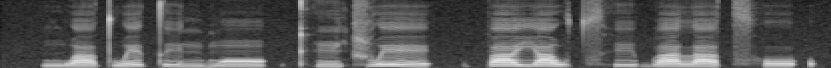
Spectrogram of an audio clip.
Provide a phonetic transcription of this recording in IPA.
ŋ w a˨˩ t̪ w e˦ t̪ i˧ n b ɔ̃˦ | kʰ ĩ˧ t͡ɕ w e˥˧ | p a˦ j a˦ w t͡sʰ i˦ b a˦ l a˥˧ t͡sʰ o˦ ʔ

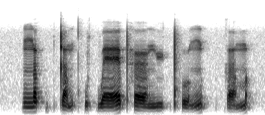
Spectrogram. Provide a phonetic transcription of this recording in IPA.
ŋ ɐ˥ k̚ ɪ˥ k̚ t̪ ɐ˨˥ m kʷʰ ɐ˨ t̚ w ɛː˨˥ pʰ œː˨ ŋ yː˨˥ k̚ pʰ ʊ˨˥ ŋ | k ɐ˨˥ m

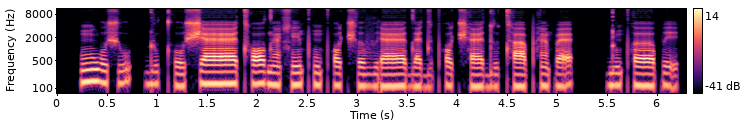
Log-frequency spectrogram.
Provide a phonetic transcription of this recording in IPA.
ũ w o ʃ u | ɖ u t̪ʰ o ʃ æː tʰ ɔ d̪ æ̃ ɬ ẽ pʰ ũ pʰ ɔ t͡ʃʰ ə v ɨ ɾ æː d̪ æ d ə pʰ ɔ t͡ʃʰ æ d u tʰ a pʰ æ̃ p æ | ɖ ũ pʰ ɐː p e

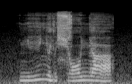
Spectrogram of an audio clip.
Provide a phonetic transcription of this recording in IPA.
ɲ iː ʎ ə j ə ɕ ɔː ɲ aː

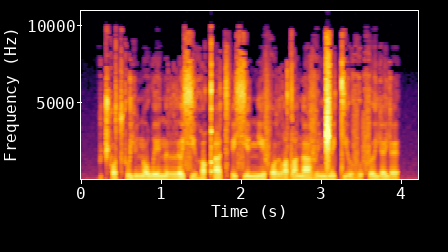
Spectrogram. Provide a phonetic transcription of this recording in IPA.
t͡ʃʼ ɔ t͡sʼ ʊ j y n ɔ w e n ə r ə sʲ o ɦ o qʼ e t͡sʼ e sʲ a nʲ e f ɔ r ə dˤ e n a v e ŋ͡ǁ e tʲ o v ʊ f ə j ɛ j ɛ

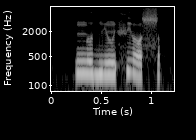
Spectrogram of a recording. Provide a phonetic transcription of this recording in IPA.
n̪ ʊ bʲ ũ fʲ ɔ s

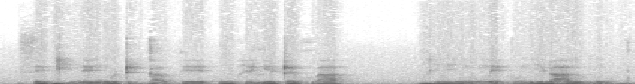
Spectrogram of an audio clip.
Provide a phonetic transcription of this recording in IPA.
s e˨ ɡ i˧ n e˦ ŋ ʊ˨ ʈ i˦ ɡ a˨ o̯ k e˦ | u˨ h ɪ˧ lʲ e˨ ʈ ɛ˨ xʷ a˧ | b i˨ l i˨ n̪ u˦ m e˦˨ k ʊ˧ m i˨ ɳ a˦˨ n ʊ˨ ɡ ŋ u˦ ɡ

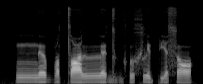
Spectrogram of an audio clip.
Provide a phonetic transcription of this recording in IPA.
nː ə b ə tˤ ʊ lː ə d ʊ ɡ ʔ ʊ x l ɪ pʲ ɑ s ɔ

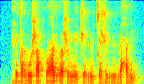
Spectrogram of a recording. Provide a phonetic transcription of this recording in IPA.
ɦ e d a r u ʂ a bʱ u ʕ ɨ r a ʂ ʉ ŋ e t͡ʃ e r ʉ t͡ɕ a ʒ ʉ r ʉ r e ħ e ð i

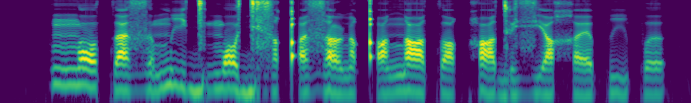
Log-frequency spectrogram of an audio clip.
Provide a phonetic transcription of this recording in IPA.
n̪ ɔ t̪ a z ə m i dʲ ə m ɔ dʲ ə z ə qʼ ə z ɑ ɳ ə qʼ ɑ n̪ ɑ t̪ ɔ qʰ ɑ d ʏ zʲ ɑ χ ɛ p i p ə

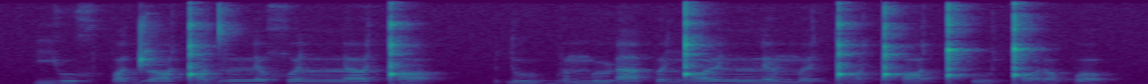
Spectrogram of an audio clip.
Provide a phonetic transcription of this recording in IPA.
j u x p ɒ d ɭ ɒ ǃ ɒ d lː ə χʷ ʌ lː ʌ ǃ ɒ | ɗ u b ə m u ɽ a p ə ŋ͡ǃ ɒ ə̯ lː ə m ə ɡ͡ǃ ɒ ǃʰ ɒ ǃʰ u ǃ ɔ ɾ ɔ p ɔ

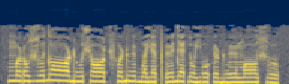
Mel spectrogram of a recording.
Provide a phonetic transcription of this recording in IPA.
m o ɽ o ʑ ʊ d ɔː ɖʱ ʊ ʃ ɔː ʈ͡ʂʰ ʊ ɖʱ ø b ɐ j ɛ pʼ ø d ɛ ɗ o j o ʔ ø ɖʱ ø m ɔː ɕ ʊ

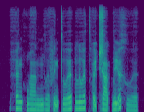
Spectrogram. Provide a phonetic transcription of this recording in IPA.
h əː˧ ŋ h w a̤ː˨˩ n ɲ ṳ˨˩ ə̯ f ḛ˧˨ ŋ t̪ u˨˦ ə̯ | l u˨˦ ə̯ t̪ʰ ə̰ː˧˨ t͡ɕ aː˨˩ t̚ l ḭ˧˥ ə̯ x ṳ˨˩ ə̯

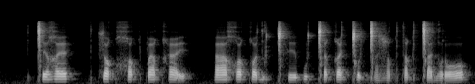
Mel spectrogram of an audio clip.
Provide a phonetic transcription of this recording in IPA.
ǀ ɪ ʁ ɛ | t͡s u q χ o q p ɛ qʰ e | a χ u q u d u ǀʰ ɪ p u ǀ i q ɪ ǀ ʊ ɡ͡ǀ a ɮ ɔ q t ɪ q ǀ a d ɔ ɾ ɔ

